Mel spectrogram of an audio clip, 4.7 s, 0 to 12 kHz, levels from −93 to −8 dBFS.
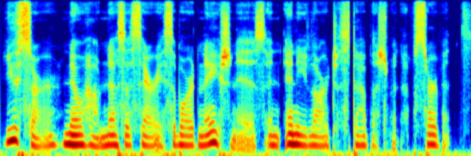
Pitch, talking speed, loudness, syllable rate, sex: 165 Hz, 165 wpm, -20 LUFS, 5.7 syllables/s, female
